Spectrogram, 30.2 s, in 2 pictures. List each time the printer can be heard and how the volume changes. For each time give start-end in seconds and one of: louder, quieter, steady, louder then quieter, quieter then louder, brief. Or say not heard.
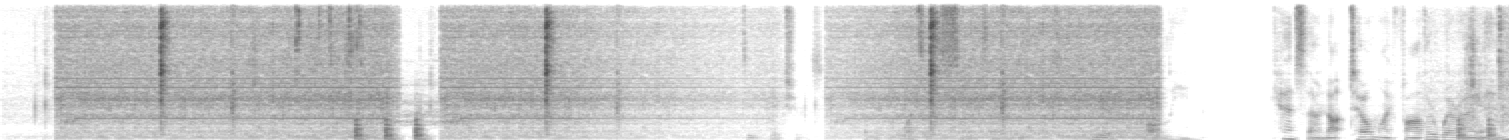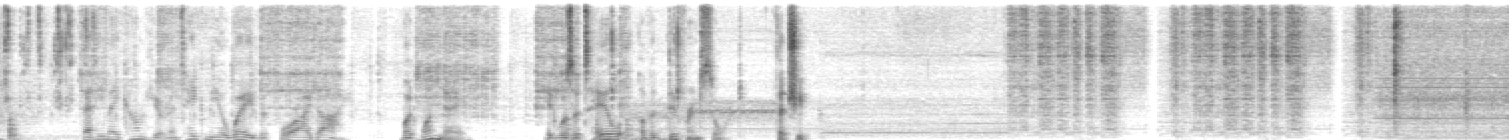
0.0-11.7 quieter then louder
14.2-30.1 louder.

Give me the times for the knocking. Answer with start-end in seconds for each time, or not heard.
3.5-4.5, 14.6-15.3, 20.7-21.6.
